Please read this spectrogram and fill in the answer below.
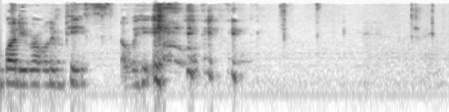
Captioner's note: laughs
